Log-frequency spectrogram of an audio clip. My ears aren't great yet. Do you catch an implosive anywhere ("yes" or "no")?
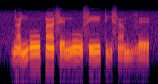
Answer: no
